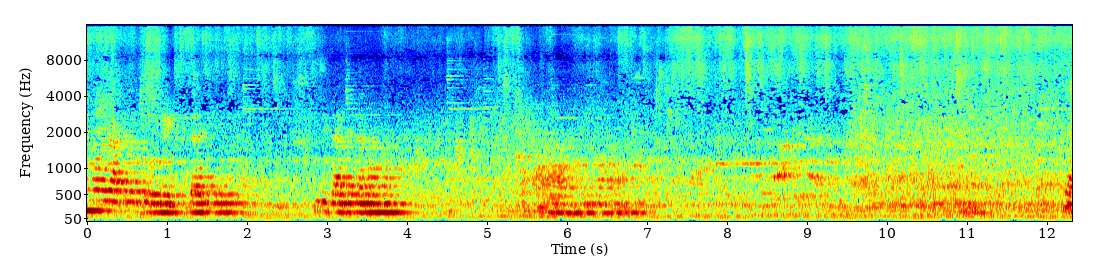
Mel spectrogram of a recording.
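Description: Water hisses as it sprays from a hand-held nozzle.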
